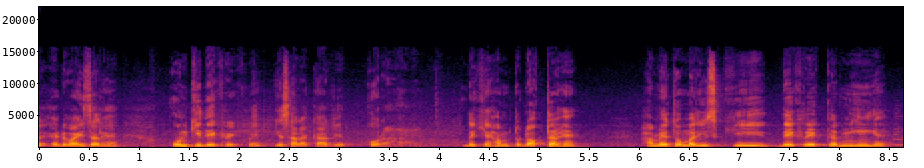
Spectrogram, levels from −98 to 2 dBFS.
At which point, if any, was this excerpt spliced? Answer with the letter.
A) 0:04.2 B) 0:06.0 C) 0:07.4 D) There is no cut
A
